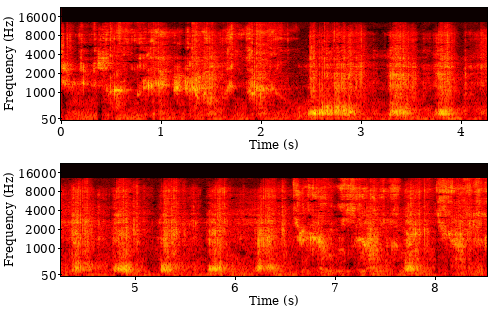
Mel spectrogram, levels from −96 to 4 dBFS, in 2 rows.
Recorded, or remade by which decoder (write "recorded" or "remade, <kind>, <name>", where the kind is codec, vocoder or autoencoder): recorded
